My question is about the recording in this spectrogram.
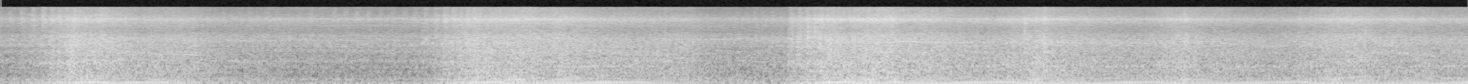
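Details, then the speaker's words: Honda Scoopy FI scooter after full service and CVT upgrade, previously sluggish with delayed throttle response: smooth idle then clean pickup on two quick throttle blips, no hesitation or bogging. Healthy revving. "Yang tadi awal mulanya lemot, sekarang sudah bagus kembali."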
